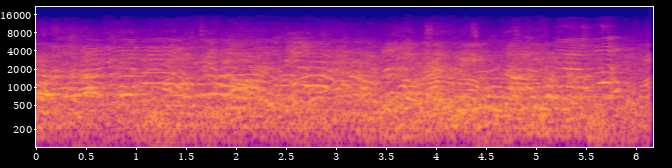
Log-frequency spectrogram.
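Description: Crowd chatter: several onlookers' voices talking over one another, none of them clear on its own.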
